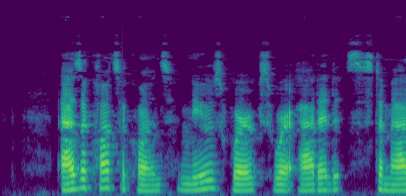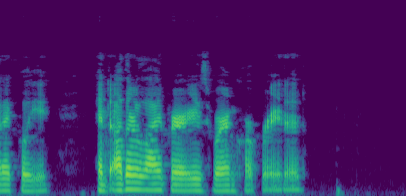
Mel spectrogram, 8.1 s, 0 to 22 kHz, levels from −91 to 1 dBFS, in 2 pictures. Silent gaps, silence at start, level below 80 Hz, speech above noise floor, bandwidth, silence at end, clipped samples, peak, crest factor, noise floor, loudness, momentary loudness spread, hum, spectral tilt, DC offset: none; 0.6 s; -58 dBFS; 54 dB; 7.8 kHz; 1.05 s; under 0.1%; -2 dBFS; 20 dB; -74 dBFS; -21 LUFS; 11 LU; none; -6 dB/octave; under 0.1%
